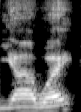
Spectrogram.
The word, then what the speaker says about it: Yahweh: So when you see those 4 letters, the JWHW, is the J pronounced as a I or a Y, as in Yahweh? But up to the 1900s, most people in the West pronounced it J.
